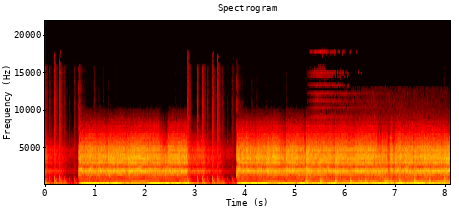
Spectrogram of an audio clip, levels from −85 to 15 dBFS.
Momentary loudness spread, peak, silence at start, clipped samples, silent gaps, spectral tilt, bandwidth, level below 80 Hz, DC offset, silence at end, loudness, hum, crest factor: 14 LU; -4 dBFS; 0 s; under 0.1%; none; -4 dB/octave; 13 kHz; -42 dBFS; under 0.1%; 0 s; -16 LUFS; none; 14 dB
